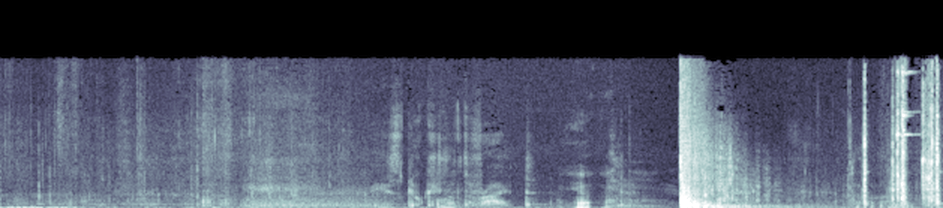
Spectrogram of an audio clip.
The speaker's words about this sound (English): And the third shot doesn't kill it.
